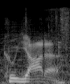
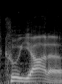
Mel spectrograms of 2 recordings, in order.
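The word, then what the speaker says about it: Kujata: K join your cause it's kuata all right you're pronouncing it wrong game damn caves though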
